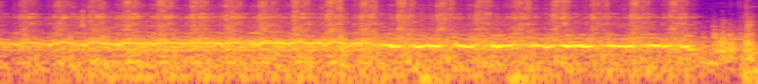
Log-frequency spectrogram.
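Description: Close, steady sewing machine hum with a fast rhythmic needle patter, running continuously as a quarter-inch seam is sewn down quilt fabric.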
